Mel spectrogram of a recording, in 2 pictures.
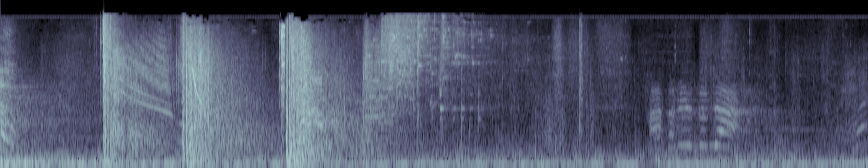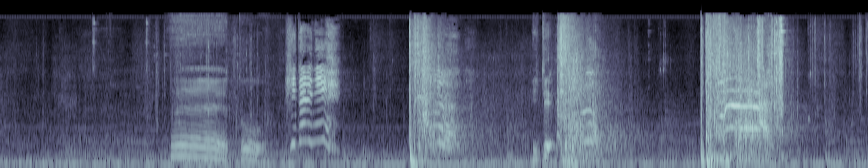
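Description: Gunshots fire loudly, one after another, with a short echo.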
